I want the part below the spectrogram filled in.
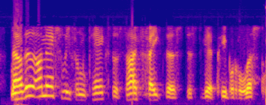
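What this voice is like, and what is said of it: Australian accent. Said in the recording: “that down under Australian accent”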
